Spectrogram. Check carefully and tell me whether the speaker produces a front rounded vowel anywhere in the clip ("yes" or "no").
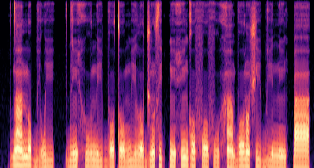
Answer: no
